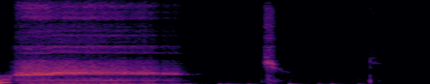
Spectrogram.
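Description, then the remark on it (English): A long, deep exhale through an open mouth, loud, rushing out for about a second and a half before trailing into a few soft, short breathy puffs. “And when you're ready, open your mouth and let it go.”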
